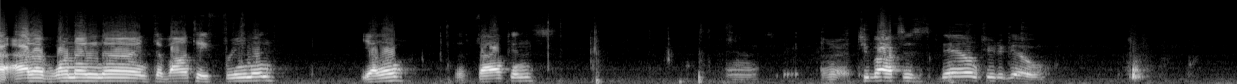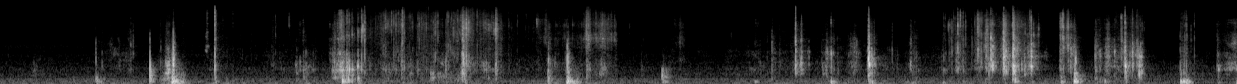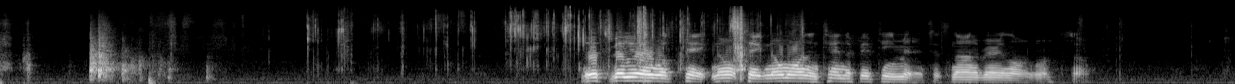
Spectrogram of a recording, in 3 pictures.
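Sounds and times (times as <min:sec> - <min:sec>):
crinkling wrapper: 0:14.5 - 0:18.8, 0:21.2 - 0:23.8, 0:27.2 - 0:32.9.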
